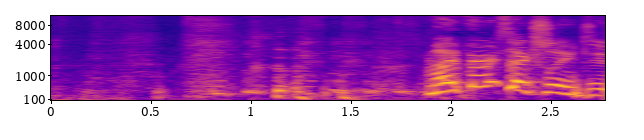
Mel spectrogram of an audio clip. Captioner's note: people laughing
